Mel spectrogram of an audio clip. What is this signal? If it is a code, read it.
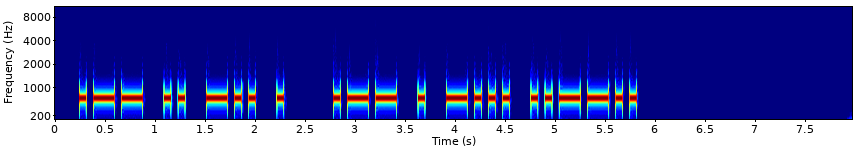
Morse code, heard as a keyed tone, about 17 wpm, 700 Hz. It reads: WIDE WEB?
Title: Sentences from Top 1000 Words - Review Part 4 - 17wpm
